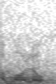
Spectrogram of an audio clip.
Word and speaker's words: Boru: ค่ะ ค่ะ ชื่อ เล่น ชื่อ บอล ก็ อ่าน เป็น ภาษา ญี่ปุ่น อื ก็ จะ อ่าน ว่า โบรุ ค่ะ ออ ก็ เลย เอา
